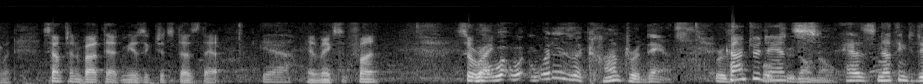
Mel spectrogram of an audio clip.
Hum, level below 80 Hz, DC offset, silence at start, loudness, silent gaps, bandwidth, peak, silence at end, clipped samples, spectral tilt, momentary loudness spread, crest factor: none; -48 dBFS; under 0.1%; 0 s; -20 LUFS; none; 17 kHz; 0 dBFS; 0 s; under 0.1%; -4.5 dB/octave; 14 LU; 20 dB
